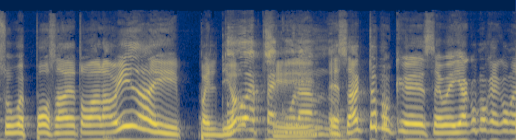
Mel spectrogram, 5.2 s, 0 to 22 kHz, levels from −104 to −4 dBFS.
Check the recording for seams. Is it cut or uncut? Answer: cut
